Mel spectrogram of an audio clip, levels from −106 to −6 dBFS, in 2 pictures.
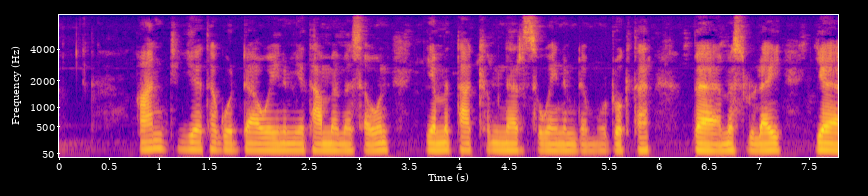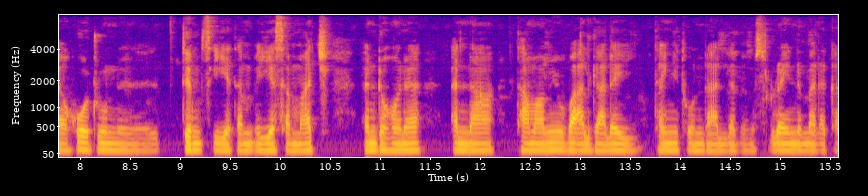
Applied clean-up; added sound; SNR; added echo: none; none; none; none.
